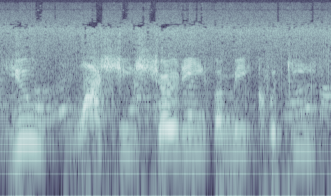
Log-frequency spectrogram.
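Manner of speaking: slow, high mock pidgin English. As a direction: pidgin English, drawn out teasingly. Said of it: "knock off that pidgin English".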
